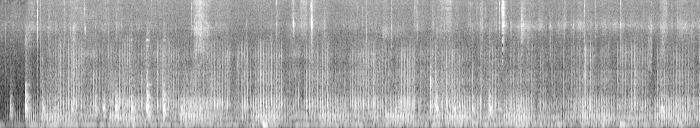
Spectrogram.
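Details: Loud, unbroken purring from kittens waking someone in the morning, a dense low rumble rising and falling in gentle waves for fourteen seconds, with occasional small clicks and rustles.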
